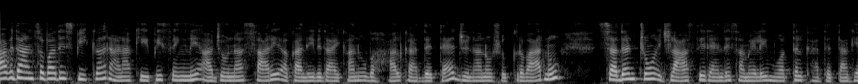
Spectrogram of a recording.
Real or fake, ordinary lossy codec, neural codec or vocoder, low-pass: fake; none; codec, 16 kHz, 4.8 kbps, FACodec; 7.2 kHz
